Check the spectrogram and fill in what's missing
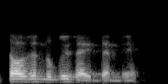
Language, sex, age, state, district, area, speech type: Telugu, male, 30-45, Andhra Pradesh, Bapatla, rural, conversation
